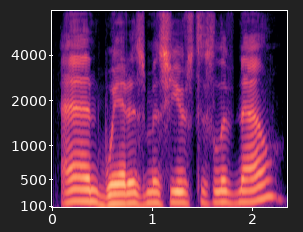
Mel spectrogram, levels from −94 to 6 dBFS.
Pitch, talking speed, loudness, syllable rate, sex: 160 Hz, 180 wpm, -15 LUFS, 4.6 syllables/s, male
